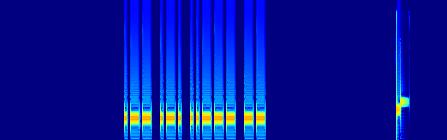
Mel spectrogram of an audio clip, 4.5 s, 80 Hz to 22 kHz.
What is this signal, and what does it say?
Morse code, heard as a keyed tone, about 40 wpm, 700 Hz. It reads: WR2M
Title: USA Call Signs - 4 Characters - 2x Character Spacing - 40wpm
